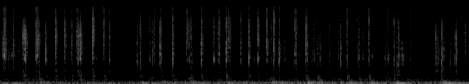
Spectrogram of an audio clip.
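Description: Long acrylic nails and fingertips tap and scratch the rim of a Jeep steering wheel, solid and wrapped in black leather or synthetic, while the car is parked. A rapid, uneven run of sharp, bright clicking taps, each dying away almost instantly, sits over a steady low rumble.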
